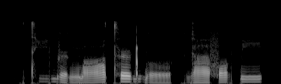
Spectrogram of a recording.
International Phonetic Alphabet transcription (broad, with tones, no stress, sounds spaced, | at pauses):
t̪ʰ i̤˦ b ə˞˨ ŋ͡m ɑː˨˦ t̪ʰ ə˞˦ ɖ ɡ͡b oː˨ | ɡ aː˨ f ɔ˧ k͡p i˦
